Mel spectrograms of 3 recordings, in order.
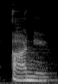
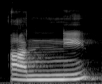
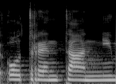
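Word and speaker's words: anni: Ані люденьки мої милі коли говорите про вік вимовляйте стапя подвійнен бо воно там подвійне не просто так Анні роки тоді ви скажете отрентанні мені 30 років браві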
